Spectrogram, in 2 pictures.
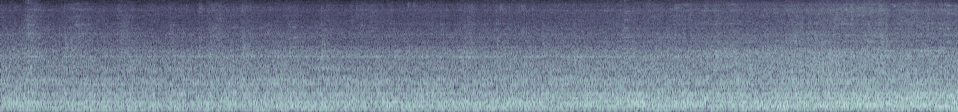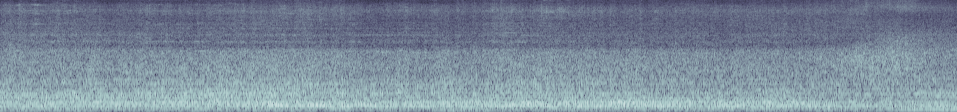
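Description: Empty freight wagons rolling past on the rails, steel wheels running over the track, growing louder for the first half as the cars come closer.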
